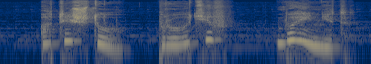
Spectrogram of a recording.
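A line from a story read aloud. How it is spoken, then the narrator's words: Weak, uncertain voice. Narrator (Russian): Голос Анны звучал слабо и неуверенно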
